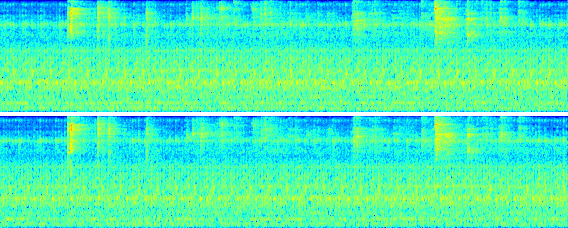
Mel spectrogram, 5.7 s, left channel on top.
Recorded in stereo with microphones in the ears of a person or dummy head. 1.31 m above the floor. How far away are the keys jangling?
About 0.6 m.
